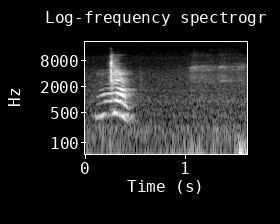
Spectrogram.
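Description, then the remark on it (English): A single short meow from a male pet cat, rising then falling in pitch, clear, followed by quiet room noise. “I love this cat. I love my cat.”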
